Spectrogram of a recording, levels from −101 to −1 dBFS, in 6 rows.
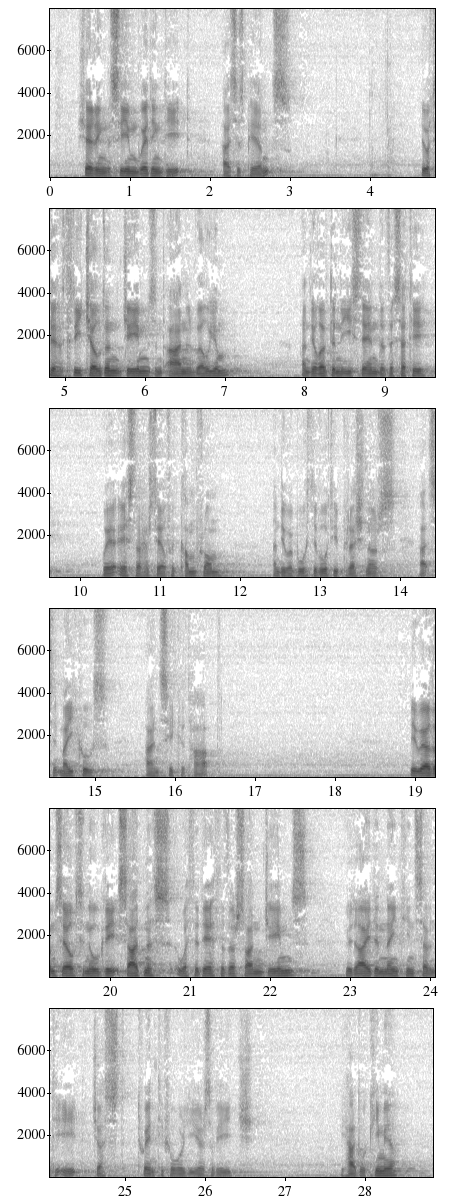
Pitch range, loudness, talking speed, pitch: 90-100 Hz, -37 LUFS, 150 wpm, 95 Hz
